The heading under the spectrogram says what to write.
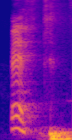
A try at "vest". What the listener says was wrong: vest 하나씩 V 그가 아니고 입술을 붙이면 안 돼 입술이 떨어져 있어야 돼 이 상태에서 으 소리 내봐 으 해봐 으 이렇게 한 이렇게 입은 모양 이렇게 만든 다음에 으 해봐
